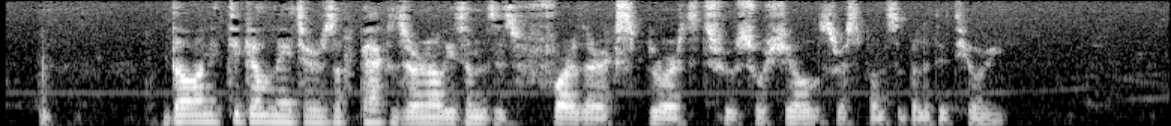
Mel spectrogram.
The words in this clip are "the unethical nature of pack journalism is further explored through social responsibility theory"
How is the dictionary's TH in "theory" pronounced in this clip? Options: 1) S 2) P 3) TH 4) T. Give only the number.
4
